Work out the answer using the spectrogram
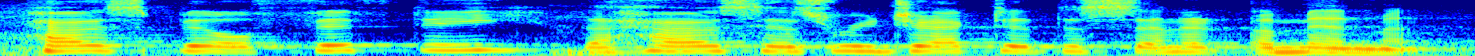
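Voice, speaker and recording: A woman's voice: fairly high pitch, moderate pace, big-room sound, a little hiss or hum, rough recording. A woman serving as senate clerk, announcing vote tallies and bill numbers in a matter-of-fact way.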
